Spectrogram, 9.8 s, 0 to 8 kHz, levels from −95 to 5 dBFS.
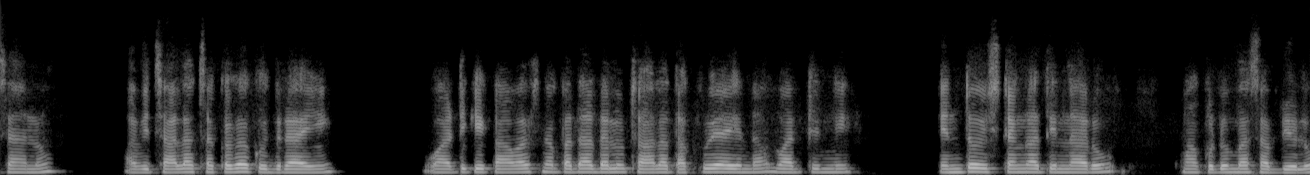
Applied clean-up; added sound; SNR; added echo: neural mask model Resemble Enhance denoiser.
